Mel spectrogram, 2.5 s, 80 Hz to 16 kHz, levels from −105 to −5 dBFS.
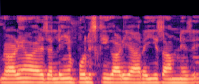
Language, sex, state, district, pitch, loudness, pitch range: Hindi, male, Uttar Pradesh, Muzaffarnagar, 165 Hz, -20 LUFS, 160-170 Hz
